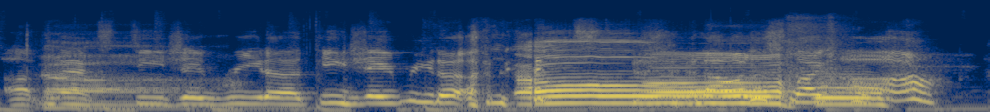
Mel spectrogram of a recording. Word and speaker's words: Rieta: try to make sure they know that it's Rieta and stuff.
